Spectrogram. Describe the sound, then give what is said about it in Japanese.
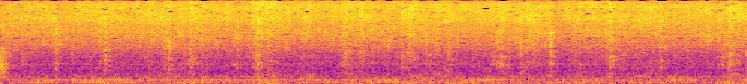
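Steady, crackling sizzle of finely cut pancetta frying in a pan for gricia-style spaghetti, a dense hiss with scattered pops and light scraping stirs, continuous throughout with no talking. “男の料理音 グリチア風スパゲティ”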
